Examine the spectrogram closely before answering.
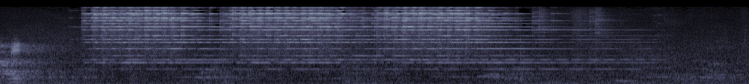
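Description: Small bells ring in a bright, sustained jingle in an echoing hall.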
